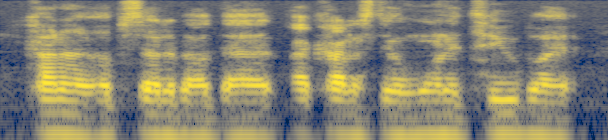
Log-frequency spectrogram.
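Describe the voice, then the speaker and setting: Somewhat breathy, a man speaks at a medium pitch and moderate pace in a monotone, flat intonation. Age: 20s. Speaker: fitness vlogger. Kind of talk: casual vlog monologue. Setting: in a car. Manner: casual, rambling.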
